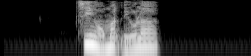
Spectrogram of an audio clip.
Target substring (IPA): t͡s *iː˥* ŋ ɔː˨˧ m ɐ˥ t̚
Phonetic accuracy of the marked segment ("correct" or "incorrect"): correct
